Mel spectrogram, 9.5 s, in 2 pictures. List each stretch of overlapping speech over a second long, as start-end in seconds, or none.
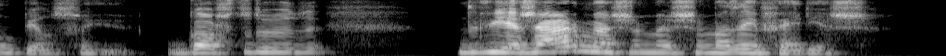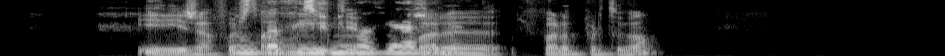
5.8-7.0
